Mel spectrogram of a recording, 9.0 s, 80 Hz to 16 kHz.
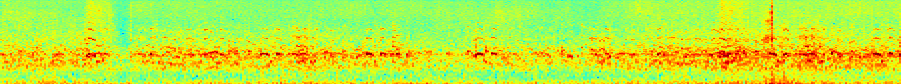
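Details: A huge flock of Greater White-fronted Geese on ice at North Ottawa Impoundment, Grant County, western Minnesota, early April 2025 in spring snow, some flushed: constant overlapping high, yelping honks over low wind rumble.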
